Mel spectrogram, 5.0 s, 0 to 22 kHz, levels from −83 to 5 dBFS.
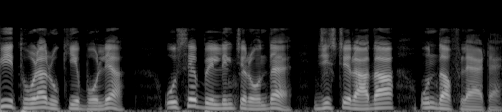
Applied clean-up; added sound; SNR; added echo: none; none; none; none.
